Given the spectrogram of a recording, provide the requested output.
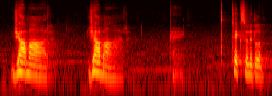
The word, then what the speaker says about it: llamar: Double L is pronounced j. It's like a Y, but it's very heavy.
